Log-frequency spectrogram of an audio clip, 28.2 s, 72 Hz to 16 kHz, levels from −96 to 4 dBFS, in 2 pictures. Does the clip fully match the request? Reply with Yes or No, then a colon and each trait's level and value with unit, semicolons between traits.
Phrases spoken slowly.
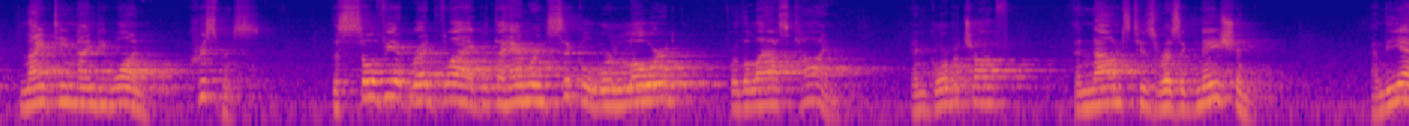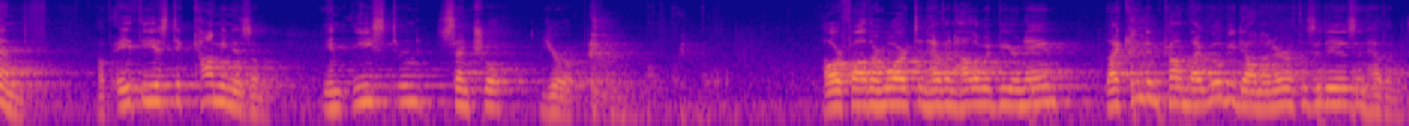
Yes: slow, 120 wpm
